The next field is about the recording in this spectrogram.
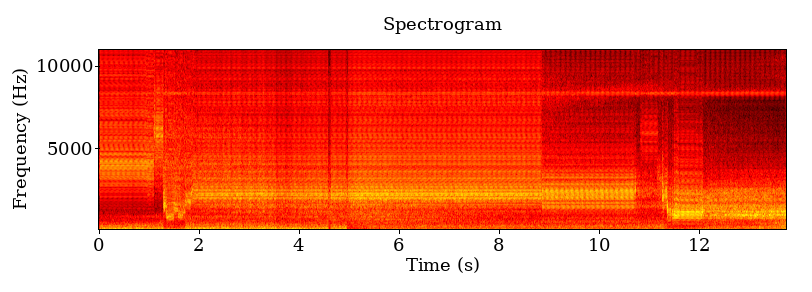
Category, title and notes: Sound effects > Electronic / Design
Trippin in From Da Sky
Abstract, Digital, Droid, Drone, Experimental, FX, Glitch, Neurosis, Otherworldly, Trippin, Trippy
